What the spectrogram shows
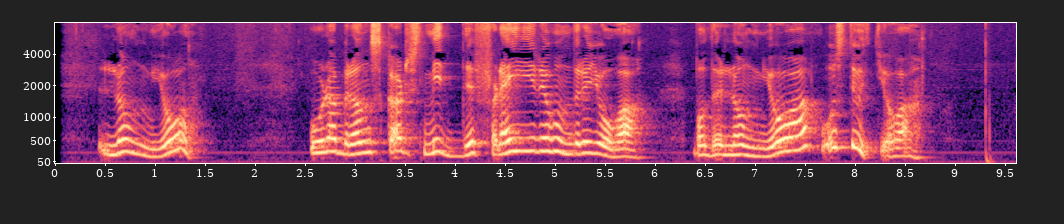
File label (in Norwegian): langja, Numedalsmål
